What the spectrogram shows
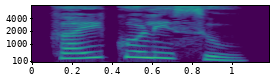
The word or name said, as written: ಕುಕ್ಕುಳಿಸು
